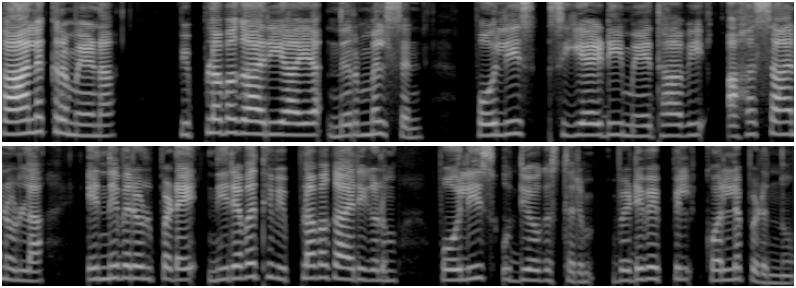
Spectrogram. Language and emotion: Malayalam, neutral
